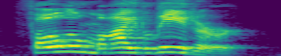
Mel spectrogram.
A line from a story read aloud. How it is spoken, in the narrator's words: Gerald cried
